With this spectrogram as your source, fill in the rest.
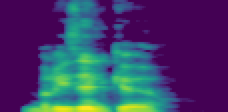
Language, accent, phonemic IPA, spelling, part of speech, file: French, France, /bʁi.ze l(ə) kœʁ/, briser le cœur, verb, LL-Q150 (fra)-briser le cœur.wav
- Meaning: to break someone's heart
